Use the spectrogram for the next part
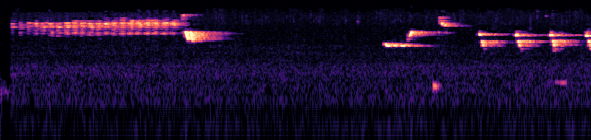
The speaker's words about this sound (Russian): И тотчас же соловьиное щелканье, отдававшееся по саду, стало слышнее, напряженная тишина исчезла, и грудь свободно вздохнула душистой сыростью ночи.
